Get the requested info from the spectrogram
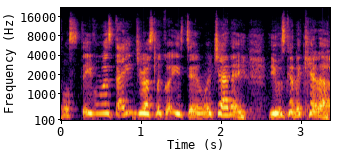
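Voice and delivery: very high put-on defensive voice. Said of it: "And he says".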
